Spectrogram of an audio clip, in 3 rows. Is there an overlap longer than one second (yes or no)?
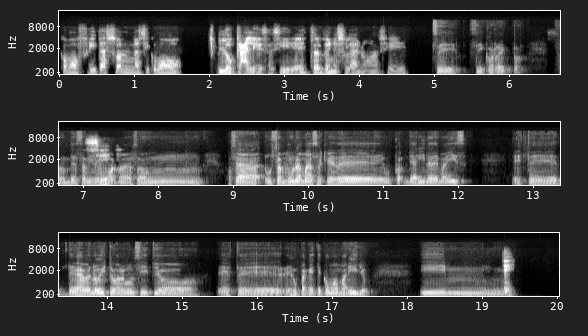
no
